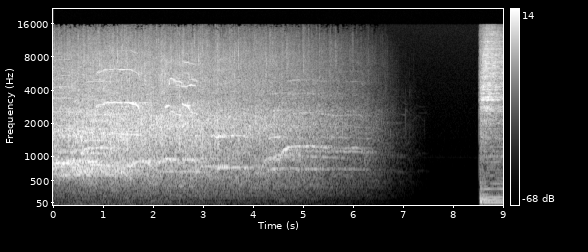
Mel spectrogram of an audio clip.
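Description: Audience applause and cheering for the Diaspora Yeshiva Band at a New York show: dense, steady clapping that fades gradually into silence, then a sudden loud sound cuts in at the very end.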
